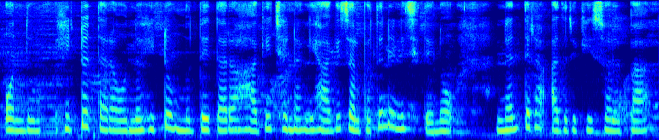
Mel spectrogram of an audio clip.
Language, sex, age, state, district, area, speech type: Kannada, female, 18-30, Karnataka, Kolar, rural, spontaneous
